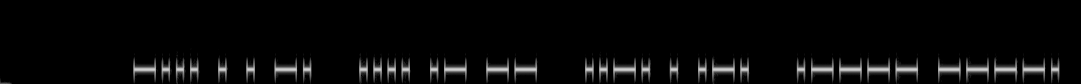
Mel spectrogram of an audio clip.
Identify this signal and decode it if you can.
Morse code, heard as a keyed tone, about 17 wpm, 700 Hz. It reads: BEEN HAM FER 19
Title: Practice QSO - Exchange 3 - More Info - 17wpm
